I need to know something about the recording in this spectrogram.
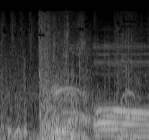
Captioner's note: clashing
